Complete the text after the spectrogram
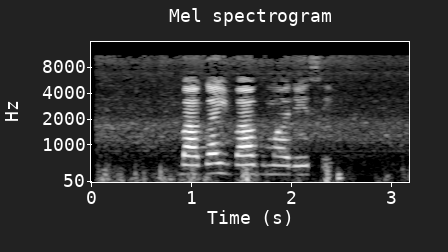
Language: Kachi Koli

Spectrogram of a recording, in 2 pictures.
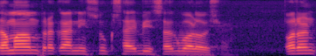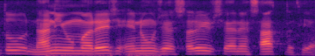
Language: Gujarati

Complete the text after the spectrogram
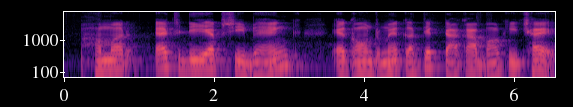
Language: Maithili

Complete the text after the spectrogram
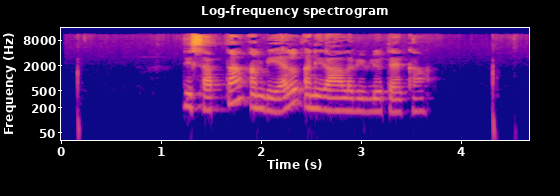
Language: Catalan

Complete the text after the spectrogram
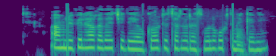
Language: Pashto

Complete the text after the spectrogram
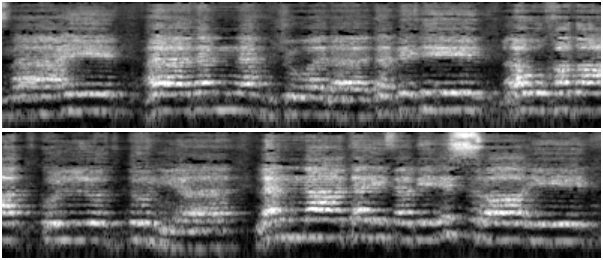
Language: Arabic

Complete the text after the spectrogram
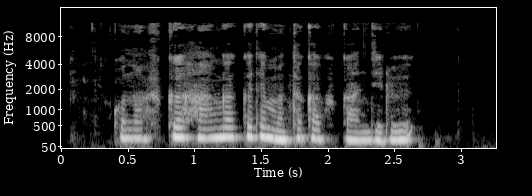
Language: Japanese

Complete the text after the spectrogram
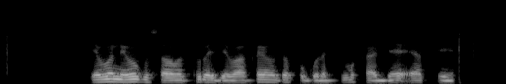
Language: Kinyarwanda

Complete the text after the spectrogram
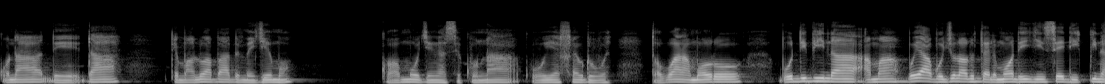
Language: Bago-Kusuntu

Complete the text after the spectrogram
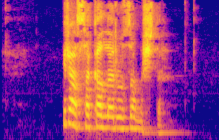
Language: Turkish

